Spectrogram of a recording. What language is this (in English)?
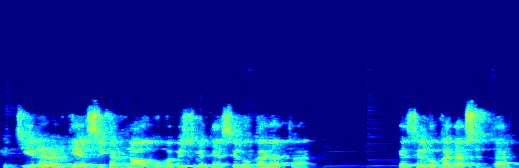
Hindi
